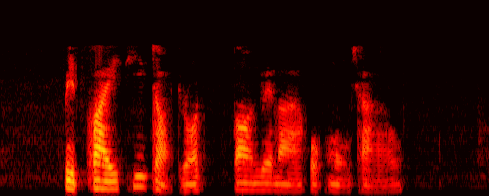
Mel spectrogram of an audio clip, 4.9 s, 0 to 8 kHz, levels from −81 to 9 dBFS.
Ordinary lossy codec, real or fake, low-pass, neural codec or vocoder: AAC, 16 kbps; real; 7.2 kHz; none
